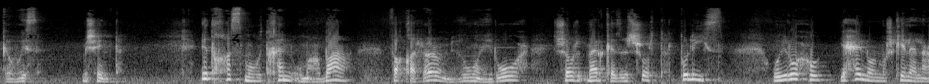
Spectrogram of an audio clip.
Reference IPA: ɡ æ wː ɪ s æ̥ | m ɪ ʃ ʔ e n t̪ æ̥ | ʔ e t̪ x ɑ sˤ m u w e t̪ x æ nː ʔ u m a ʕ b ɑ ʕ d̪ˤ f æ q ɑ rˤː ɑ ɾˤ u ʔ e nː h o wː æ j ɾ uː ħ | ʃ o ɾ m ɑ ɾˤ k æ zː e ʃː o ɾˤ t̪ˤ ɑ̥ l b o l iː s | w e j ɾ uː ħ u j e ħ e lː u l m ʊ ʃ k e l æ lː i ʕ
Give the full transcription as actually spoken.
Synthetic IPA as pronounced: ɡ æ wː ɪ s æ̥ | m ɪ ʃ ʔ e n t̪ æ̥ | ʔ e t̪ x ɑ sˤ m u w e t̪ x æ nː ʔ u m a ʕ b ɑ ʕ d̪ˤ f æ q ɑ rˤː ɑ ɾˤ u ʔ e nː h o wː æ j ɾ uː ħ | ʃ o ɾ m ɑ ɾˤ k æ z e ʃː o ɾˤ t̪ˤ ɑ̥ l b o l iː s | w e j ɾ uː ħ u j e ħ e lː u l m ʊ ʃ k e l æ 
